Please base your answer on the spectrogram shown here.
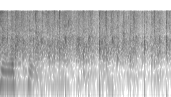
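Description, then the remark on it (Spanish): Steady applause from an audience for the King of Kings, a dense patter of many hands clapping with a brief raised voice at the start, sustained at an even, moderate level throughout. “Él es fuerte aplauso al Rey de Reyes.”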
